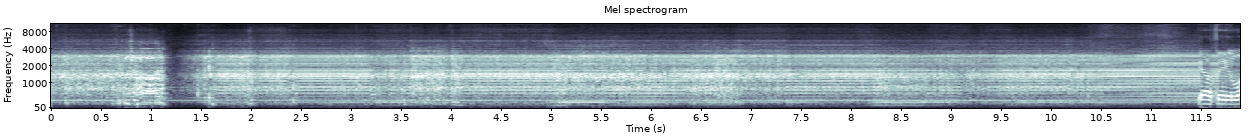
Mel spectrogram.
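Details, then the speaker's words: 1946 Val-Keen/Detrola model 572 six-tube radio with power transformer, chassis out, AM band: loud steady buzz and rough hum over the station — heavy interference, suspected from power poles, not the room lights; unconfirmed. "noise coming in it's really bad it's not the lights in here it's probably the power poles out acting up again"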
